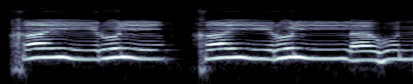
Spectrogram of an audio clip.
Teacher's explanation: Di sini ada tanwin bertemu dengan lam. Cara bacanya masuk ke lam tanpa dengung. · Khai sifat lin ya, khairul, khai sifat lin, lentur lemes, tidak boleh disentak, tidak boleh dipanjangkan. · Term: idgham bila gunnah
